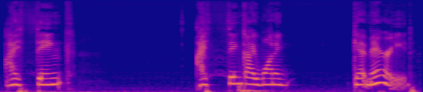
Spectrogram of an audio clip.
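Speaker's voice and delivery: halting, with long pauses between phrases; hesitant confession. Retold or imitated. Telling her therapist she wants marriage, hesitant. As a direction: let it out bit by bit, tentatively.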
